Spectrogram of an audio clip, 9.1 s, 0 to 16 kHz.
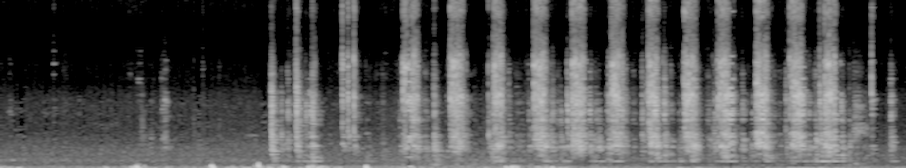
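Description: Ratchet loosening bolts on a 2018 Wolf R x fifty motorcycle, starting with scattered clicks and settling into a close, steady run of short ratcheting bursts with brief pauses between strokes.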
